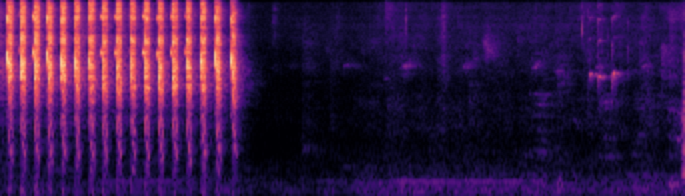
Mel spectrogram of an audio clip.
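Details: Nias hill myna hen calling to males as a lure. A rapid, regular burst of loud, high, clipped notes for about two seconds, then near silence with faint distant chirps.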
